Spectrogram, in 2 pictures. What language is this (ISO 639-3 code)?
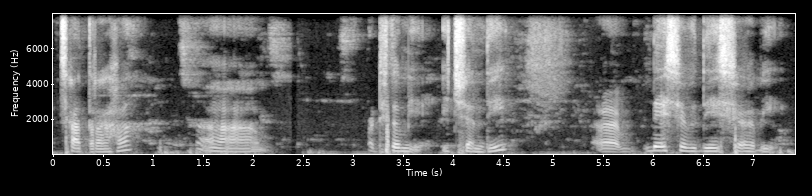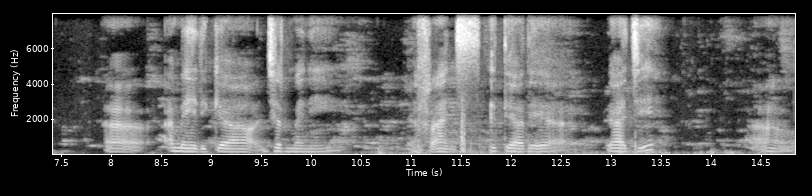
san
